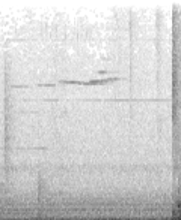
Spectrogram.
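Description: Steady running noise of the rubber-tyred automated people-mover tram heard from inside its front car: a continuous low rumble and rolling noise as it travels along the guideway.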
